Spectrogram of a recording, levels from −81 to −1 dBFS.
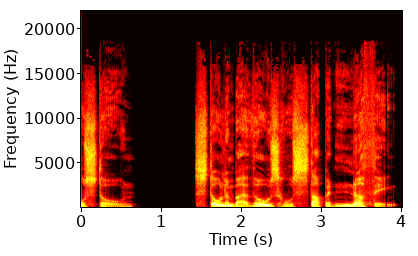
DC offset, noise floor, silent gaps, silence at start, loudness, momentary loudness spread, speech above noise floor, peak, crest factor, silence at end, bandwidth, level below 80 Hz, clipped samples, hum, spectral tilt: under 0.1%; -82 dBFS; none; 0 s; -14 LUFS; 11 LU; 67 dB; 0 dBFS; 14 dB; 0.15 s; 18.5 kHz; -64 dBFS; under 0.1%; none; -4 dB/octave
